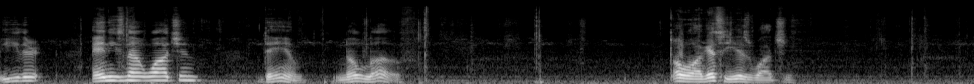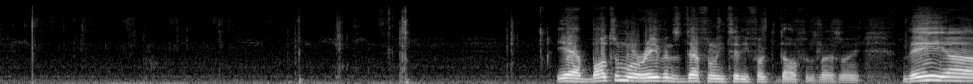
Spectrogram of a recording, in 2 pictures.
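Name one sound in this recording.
Trading cards rustle and click as hands flip through them.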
